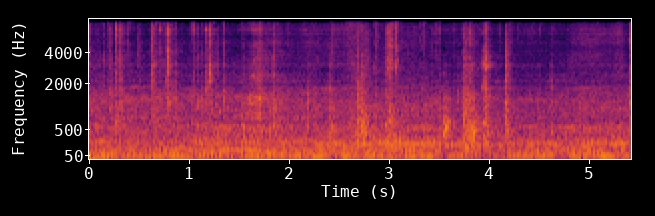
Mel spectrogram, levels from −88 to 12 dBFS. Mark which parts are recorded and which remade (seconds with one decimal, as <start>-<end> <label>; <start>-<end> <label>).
0.0-2.6 remade; 2.6-3.4 recorded; 3.4-5.4 remade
